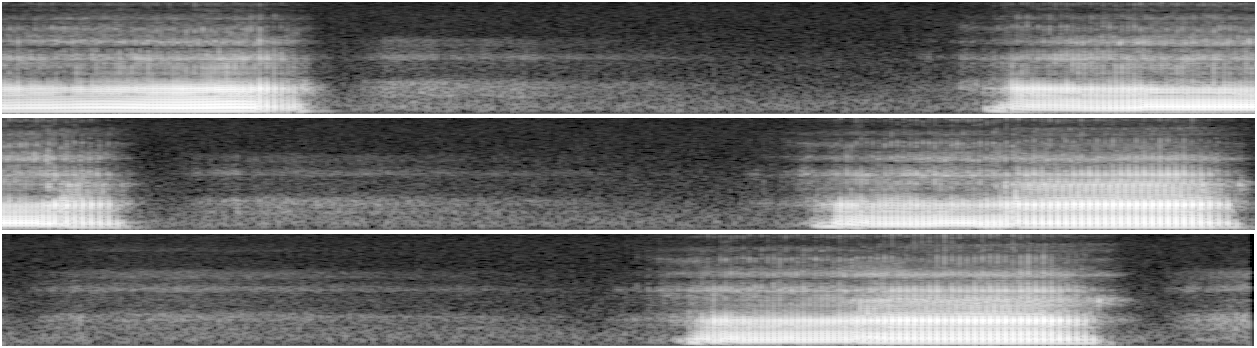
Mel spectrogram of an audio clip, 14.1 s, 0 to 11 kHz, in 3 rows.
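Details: Loud, harsh snores on each in-breath with softer out-breaths between, about 15 breaths a minute; snoring.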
